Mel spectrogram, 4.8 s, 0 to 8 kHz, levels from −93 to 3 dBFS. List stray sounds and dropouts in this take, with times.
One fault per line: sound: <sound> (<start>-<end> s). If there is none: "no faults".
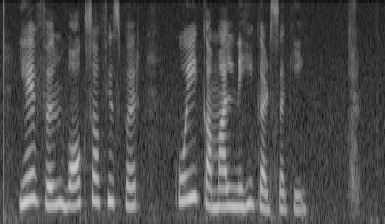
sound: sneeze (4.3-4.6 s)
